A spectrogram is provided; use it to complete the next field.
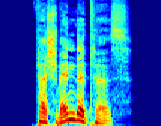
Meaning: strong/mixed nominative/accusative neuter singular of verschwendet
- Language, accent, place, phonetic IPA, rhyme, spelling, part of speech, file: German, Germany, Berlin, [fɛɐ̯ˈʃvɛndətəs], -ɛndətəs, verschwendetes, adjective, De-verschwendetes.ogg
